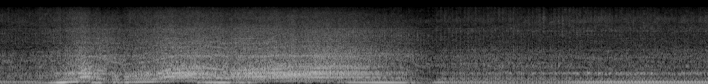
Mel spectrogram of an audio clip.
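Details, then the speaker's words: Rebuilt air-cooled Porsche engine running on a test stand after cam timing was set; it blips up smoothly, falls back cleanly and settles to an even idle with good throttle response, with no exhaust leaks, oil leaks or odd noises. Normal running. "No exhaust leaks or anything, that's good. Really happy with how it turned out. No exhaust leaks, no oil leaks, no funny noises."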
